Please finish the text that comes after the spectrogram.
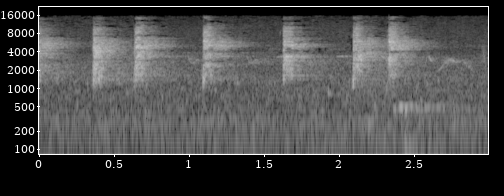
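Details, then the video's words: Budgerigar giving six harsh, scratchy squawks at uneven intervals of about half a second, with a faint low chirp near the end. "SUARA BURUNG PARKIT ‼️ NGEROL DERES GACOR DOR"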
